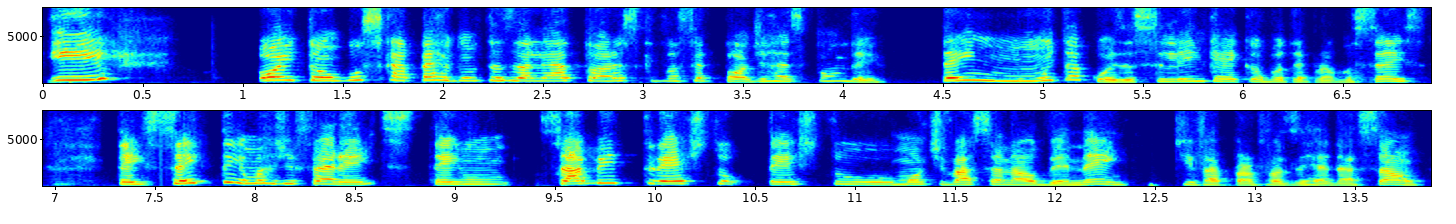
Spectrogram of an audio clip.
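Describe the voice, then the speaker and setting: A woman's voice: high voice, expressive, moderate pace, fairly bright tone, no echo. A woman from Brazil teaching English in a casual, chatty lesson, often checking in with her listeners.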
